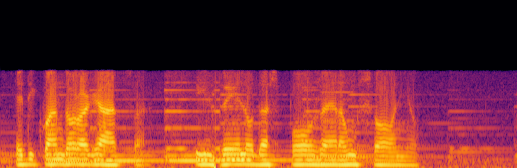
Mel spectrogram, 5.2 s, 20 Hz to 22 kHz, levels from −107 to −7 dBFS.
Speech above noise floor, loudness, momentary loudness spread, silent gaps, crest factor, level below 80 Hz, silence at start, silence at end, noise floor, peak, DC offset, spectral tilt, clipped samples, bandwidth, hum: 23 dB; -17 LUFS; 10 LU; none; 14 dB; -40 dBFS; 0 s; 0 s; -39 dBFS; -2 dBFS; under 0.1%; -12 dB/octave; under 0.1%; 4 kHz; none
